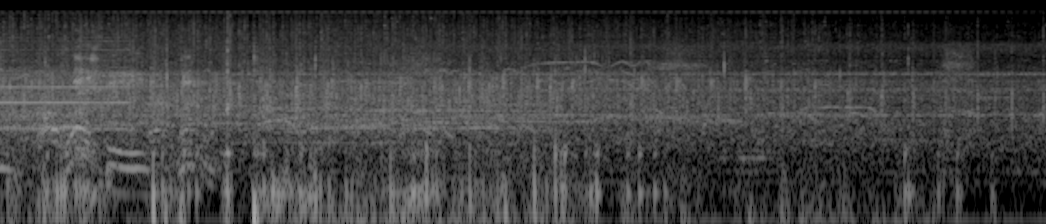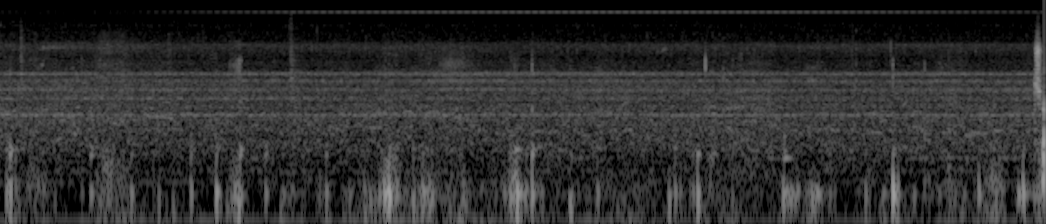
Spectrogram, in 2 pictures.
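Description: Faint crowd noise from the stands, with distant voices and scattered low thumps.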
